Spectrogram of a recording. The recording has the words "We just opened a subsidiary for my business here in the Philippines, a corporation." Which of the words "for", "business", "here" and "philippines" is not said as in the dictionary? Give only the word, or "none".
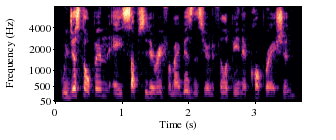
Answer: philippines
